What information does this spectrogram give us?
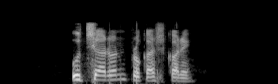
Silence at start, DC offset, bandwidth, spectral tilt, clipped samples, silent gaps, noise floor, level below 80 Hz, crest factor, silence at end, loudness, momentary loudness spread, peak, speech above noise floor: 0.75 s; under 0.1%; 7.6 kHz; -2.5 dB/octave; under 0.1%; none; -85 dBFS; -54 dBFS; 18 dB; 0.9 s; -16 LUFS; 7 LU; -2 dBFS; 68 dB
